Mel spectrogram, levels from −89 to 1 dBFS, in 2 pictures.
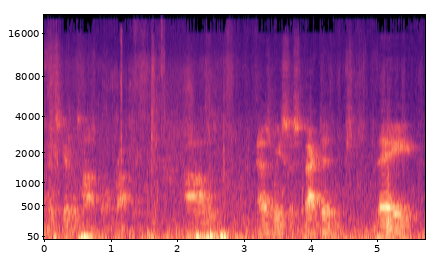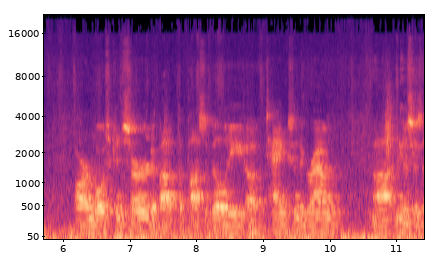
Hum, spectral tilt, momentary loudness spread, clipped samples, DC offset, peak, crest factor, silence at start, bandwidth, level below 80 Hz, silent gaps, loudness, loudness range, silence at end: none; -5 dB/octave; 14 LU; under 0.1%; 0.3%; 0 dBFS; 16 dB; 0 s; 19.5 kHz; -22 dBFS; none; -17 LUFS; 6 LU; 0 s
